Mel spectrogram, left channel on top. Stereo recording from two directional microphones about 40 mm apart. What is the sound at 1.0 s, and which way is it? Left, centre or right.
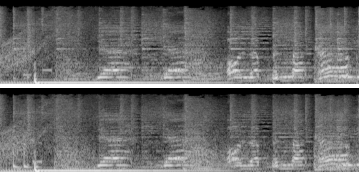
Music, centre.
